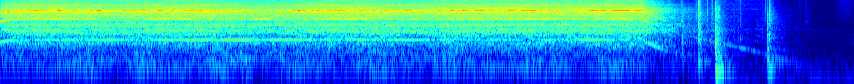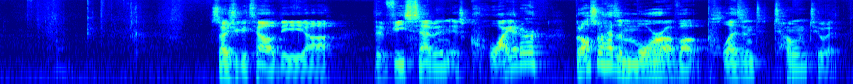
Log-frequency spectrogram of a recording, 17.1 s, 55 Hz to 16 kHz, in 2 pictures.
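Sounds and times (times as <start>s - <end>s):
motor winding down: 0.0s - 8.0s
stick vacuum whining: 0.0s - 8.2s.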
